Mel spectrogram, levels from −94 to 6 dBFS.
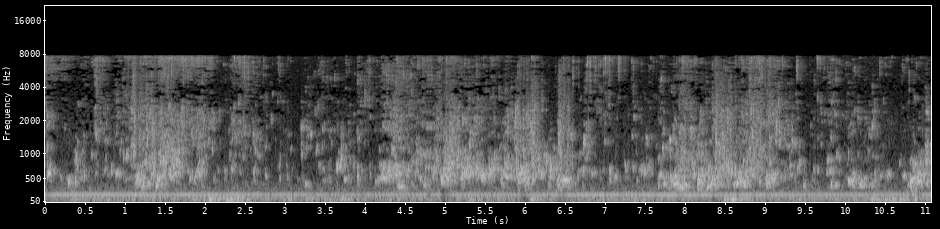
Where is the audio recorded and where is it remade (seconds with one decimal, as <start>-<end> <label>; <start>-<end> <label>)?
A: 0.0-11.1 recorded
